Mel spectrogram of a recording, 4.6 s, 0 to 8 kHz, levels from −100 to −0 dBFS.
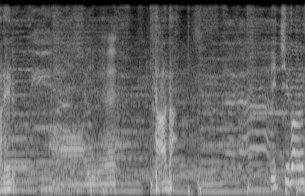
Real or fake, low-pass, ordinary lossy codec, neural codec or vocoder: fake; 7.2 kHz; none; autoencoder, 48 kHz, 128 numbers a frame, DAC-VAE, trained on Japanese speech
